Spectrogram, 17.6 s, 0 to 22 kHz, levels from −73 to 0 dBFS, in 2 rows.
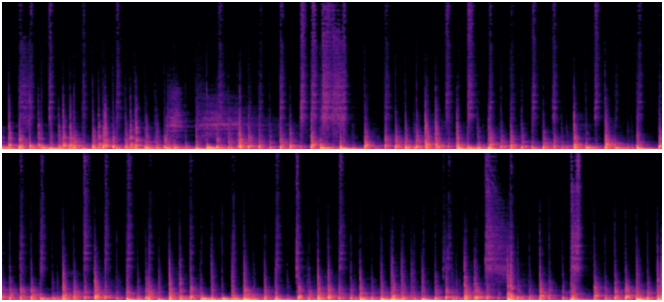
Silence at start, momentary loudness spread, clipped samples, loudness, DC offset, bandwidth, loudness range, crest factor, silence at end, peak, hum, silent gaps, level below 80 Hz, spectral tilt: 0 s; 5 LU; under 0.1%; -19 LUFS; under 0.1%; over 20 kHz; 2 LU; 16 dB; 0 s; -2 dBFS; none; none; -24 dBFS; -7 dB/octave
